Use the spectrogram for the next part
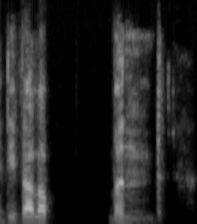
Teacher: I don't say development, I say development. So I don't open the mouth between the P and the M. So this means the P is unreleased.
